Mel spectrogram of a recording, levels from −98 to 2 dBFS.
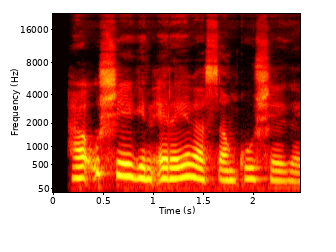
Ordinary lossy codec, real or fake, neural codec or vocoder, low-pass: none; real; none; none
